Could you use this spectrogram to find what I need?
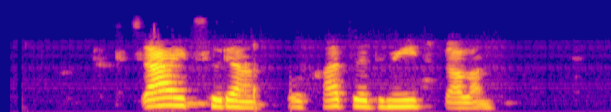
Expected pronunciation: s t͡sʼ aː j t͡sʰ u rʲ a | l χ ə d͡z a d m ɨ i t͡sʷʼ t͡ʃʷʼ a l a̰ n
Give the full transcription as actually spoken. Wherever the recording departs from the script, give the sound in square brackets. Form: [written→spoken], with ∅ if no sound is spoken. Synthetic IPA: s t͡sʼ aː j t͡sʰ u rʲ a | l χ [ə→a] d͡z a d [m→n] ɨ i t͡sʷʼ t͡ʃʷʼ a l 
